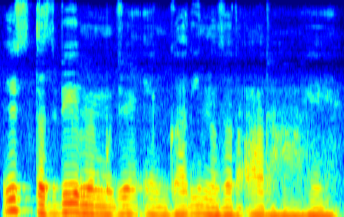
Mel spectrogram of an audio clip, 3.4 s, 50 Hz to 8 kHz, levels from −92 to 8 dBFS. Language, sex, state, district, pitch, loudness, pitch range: Hindi, male, Arunachal Pradesh, Lower Dibang Valley, 105 Hz, -17 LUFS, 95-115 Hz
